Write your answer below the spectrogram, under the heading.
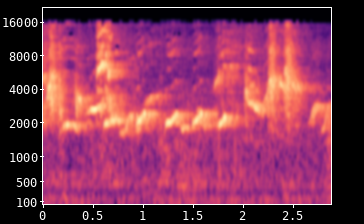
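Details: Greater green leafbird singing at a practice bird-singing contest by Danau Bumi Restu lake, Cikunir: rapid bright whistled phrases, slurred up and down, overlapping in quick succession with a busy background murmur.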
